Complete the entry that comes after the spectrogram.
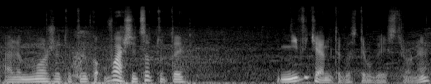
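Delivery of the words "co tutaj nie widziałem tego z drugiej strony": ordinary delivery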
